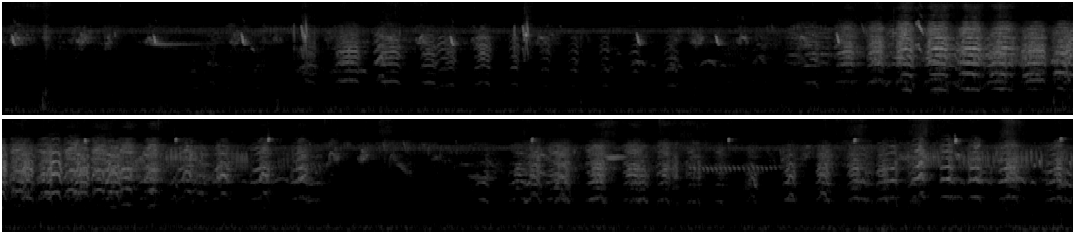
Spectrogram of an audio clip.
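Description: Birds chirping and calling in a stream of short, high notes, busiest between about six and ten seconds in.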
